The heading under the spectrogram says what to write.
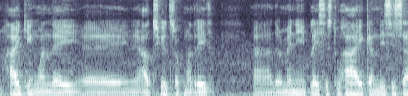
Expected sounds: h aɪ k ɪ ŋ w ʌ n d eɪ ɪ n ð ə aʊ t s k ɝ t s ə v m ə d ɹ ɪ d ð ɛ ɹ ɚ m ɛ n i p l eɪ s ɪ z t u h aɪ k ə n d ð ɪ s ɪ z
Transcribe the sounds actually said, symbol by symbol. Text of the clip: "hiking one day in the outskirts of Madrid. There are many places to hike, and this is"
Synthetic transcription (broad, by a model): h aɪ k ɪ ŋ w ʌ n d eɪ ɪ n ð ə aʊ t s k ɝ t s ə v m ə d ɹ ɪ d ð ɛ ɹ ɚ m ɛ n i p l eɪ s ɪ s t u h aɪ k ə n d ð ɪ s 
